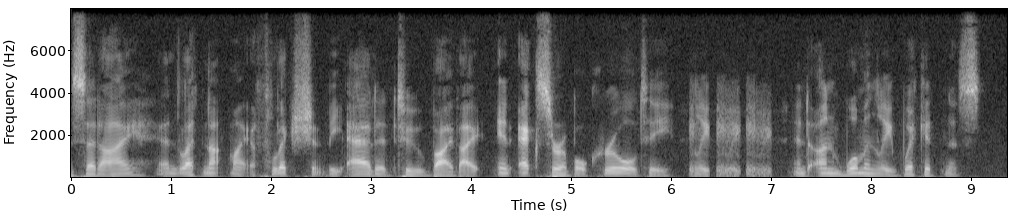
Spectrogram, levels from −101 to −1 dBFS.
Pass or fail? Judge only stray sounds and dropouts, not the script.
fail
